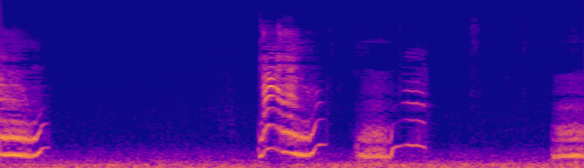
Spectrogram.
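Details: Little kitten meowing loudly to its mother for food, one of more than fifty gathered: five short, high meows, some rising and some bending downward, coming at uneven intervals over a steady low hum.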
